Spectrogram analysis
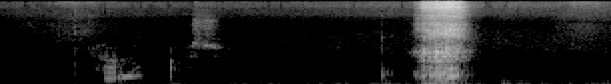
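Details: Single loud, sharp, explosive sneeze after a brief intake of breath in a quiet room, with lots of spray, from a person who says they feel cold.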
